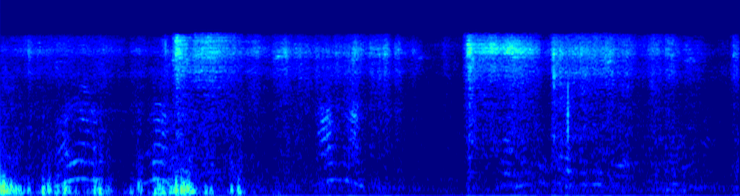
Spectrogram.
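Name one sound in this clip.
A rake scrapes across grain spread on the ground.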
